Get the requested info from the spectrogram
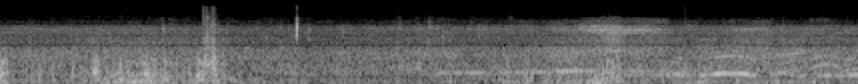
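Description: Wind rushing over the microphone, with faint distant voices near the end and a couple of sharp clicks in the first half.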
